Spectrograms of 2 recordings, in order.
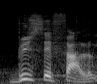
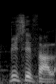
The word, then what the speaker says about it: Bucéphale: know the name of this horse, which was Bucéphale, in French, Bucéphale. I don't know how you pronounce in English, Bucephalus.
